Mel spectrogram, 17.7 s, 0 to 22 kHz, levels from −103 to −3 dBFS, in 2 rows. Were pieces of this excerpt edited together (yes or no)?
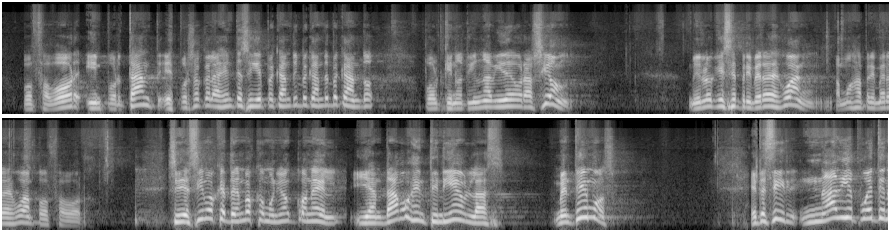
yes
